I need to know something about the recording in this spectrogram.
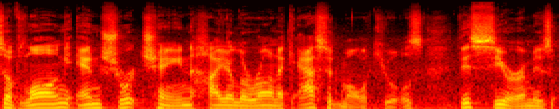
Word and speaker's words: hyaluronic: The hydroleonic serum sounds like it makes sense, so I'm going to go with the... I think I mispronounced it. It's hyaluronic. That's what it says. Hyaluronic. Hyaluronic. Okay.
